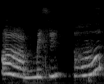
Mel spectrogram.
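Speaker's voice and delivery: put-on cartoon voice, pitched way up. Showing a line that comes easily when doing Minnie, in Minnie Mouse voice. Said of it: "like when I'm doing Minnie, I can do the um".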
